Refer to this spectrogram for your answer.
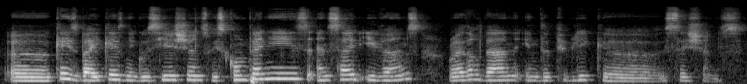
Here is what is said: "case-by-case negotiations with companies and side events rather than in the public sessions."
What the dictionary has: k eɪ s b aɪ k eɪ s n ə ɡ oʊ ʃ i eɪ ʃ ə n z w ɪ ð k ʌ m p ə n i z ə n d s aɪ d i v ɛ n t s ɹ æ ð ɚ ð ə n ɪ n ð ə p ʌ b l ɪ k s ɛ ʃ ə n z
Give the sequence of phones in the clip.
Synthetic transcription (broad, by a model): k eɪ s b aɪ k eɪ s n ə ɡ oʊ s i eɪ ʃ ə n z w ɪ ð k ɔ m p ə n i z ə n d s aɪ d i v ɛ n t s ɹ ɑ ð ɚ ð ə n ɪ n ð ə p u b l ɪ k s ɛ ʃ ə n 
